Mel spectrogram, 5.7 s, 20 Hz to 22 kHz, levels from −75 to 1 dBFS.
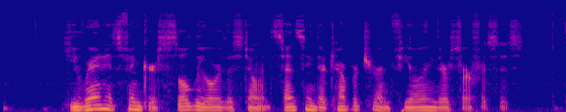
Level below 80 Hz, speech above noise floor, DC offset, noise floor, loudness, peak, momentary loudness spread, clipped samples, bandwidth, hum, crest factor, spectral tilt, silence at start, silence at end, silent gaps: -56 dBFS; 32 dB; under 0.1%; -61 dBFS; -30 LUFS; -12 dBFS; 13 LU; under 0.1%; 14.5 kHz; none; 18 dB; -6.5 dB/octave; 0.05 s; 0.45 s; none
